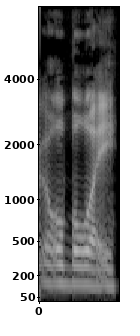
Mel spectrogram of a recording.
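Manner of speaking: ordinary talk, nothing marked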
